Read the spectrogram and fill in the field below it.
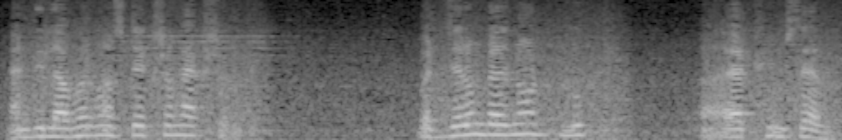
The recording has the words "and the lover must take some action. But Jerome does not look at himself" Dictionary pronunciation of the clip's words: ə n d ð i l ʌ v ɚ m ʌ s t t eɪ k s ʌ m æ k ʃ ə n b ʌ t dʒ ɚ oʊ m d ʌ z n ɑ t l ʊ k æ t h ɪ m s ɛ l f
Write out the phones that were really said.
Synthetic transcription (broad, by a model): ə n d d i l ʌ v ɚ m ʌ s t t eɪ k s ʌ m æ k ʃ ə n b ʌ t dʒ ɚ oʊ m d ʌ z n ɑ t l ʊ k æ t h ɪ m s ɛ l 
